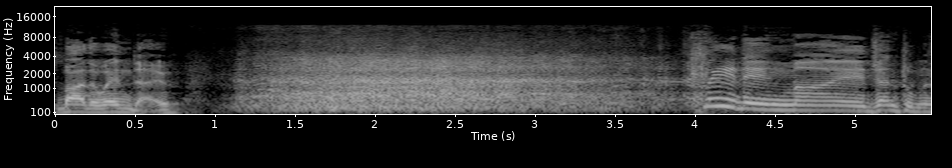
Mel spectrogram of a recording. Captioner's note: laughter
